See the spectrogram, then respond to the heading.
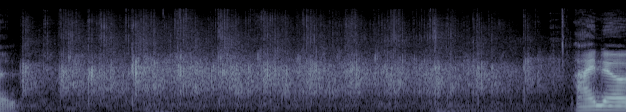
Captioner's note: audience applauding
